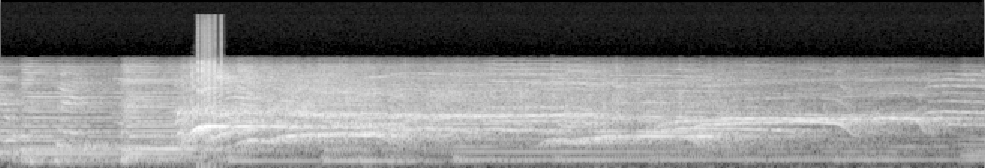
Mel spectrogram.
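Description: Live amateur band music: a woman singing long, held notes into a handheld microphone over guitar accompaniment. A single sharp hit sounds about a second in.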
